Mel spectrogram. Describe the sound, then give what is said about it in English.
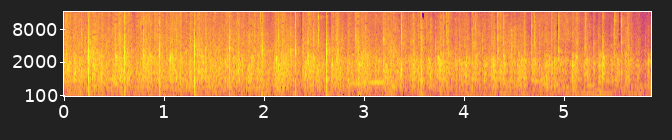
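A crowd applauds a team as a certificate is handed to the team captain, clapping steadily for several seconds. Dense overlapping claps form a sustained, fairly loud patter, with sharp individual hand claps standing out and no voices rising above it. “Congratulations, and one more round of applause.”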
